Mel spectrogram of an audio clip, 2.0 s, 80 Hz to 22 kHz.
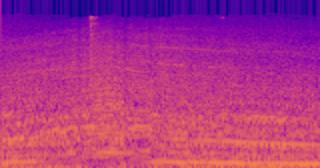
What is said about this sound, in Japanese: あ、あんま走れるぞ F1 のエンジン。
